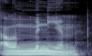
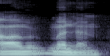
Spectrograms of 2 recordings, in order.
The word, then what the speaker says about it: aluminium: Yes, pronounced aluminium, not aluminum. Aluminium.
